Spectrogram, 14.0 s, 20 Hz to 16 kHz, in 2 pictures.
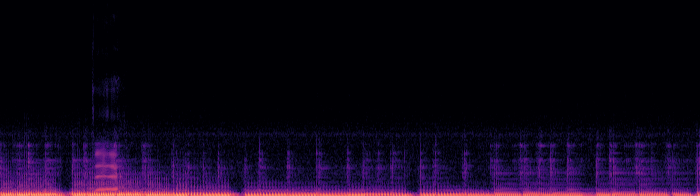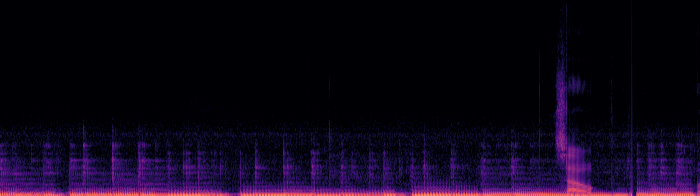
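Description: Electric bass track from a pop-punk song played back in the mix, with rhythmic, heavy low notes and the top end rolled off. A low-mid EQ cut near 250 Hz is in, taming a muddy honk. Near the end a sliding sound falls in pitch.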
